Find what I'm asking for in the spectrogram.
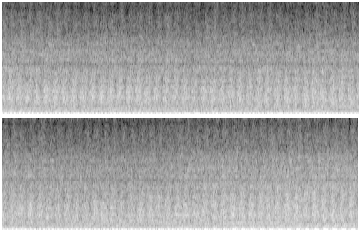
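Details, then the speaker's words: RZR sat for a year, now with a brand new battery and fresh oil: fires right up and settles into a smooth, even low idle, a steady pulse of about two beats a second and no tapping; healthy engine. "if this thing's been sitting for a year so see if it starts shits got a brand new battery and fresh oil oh yeah fires right up"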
